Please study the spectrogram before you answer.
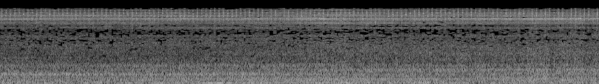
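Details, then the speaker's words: VW up! TSI at idle after a light throttle blip; radiator fan increases speed via its module, now blowing hard; steady whooshing air over quiet even idle; investigated and found normal radiator fan operation. "Aumentou a carga tipo ventilador de teto lá que você regula aumenta e diminui sabe o módulo que faz na verdade agora tá ventando agora dá para perceber o barulho da ventilação ligada agora"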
